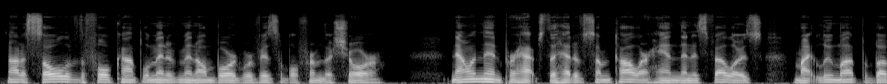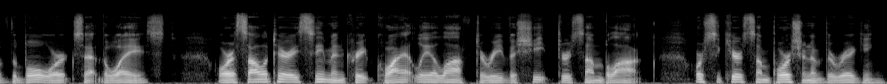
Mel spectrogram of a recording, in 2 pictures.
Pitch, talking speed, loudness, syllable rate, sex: 100 Hz, 200 wpm, -18 LUFS, 5.2 syllables/s, male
